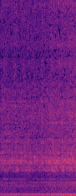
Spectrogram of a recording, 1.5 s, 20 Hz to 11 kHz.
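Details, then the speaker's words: Pointer 1.8 after bridging two terminals with a wire in place of the missing part: even, low hum with a steady rhythm and no stumbles. The shaky idle is fixed. "¿Ya vieron, amigos? Ya se le quitó esa tembladera. Dejen ponerle bien. Hay mejora bastante, hasta se oye el motor cómo se estabiliza."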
